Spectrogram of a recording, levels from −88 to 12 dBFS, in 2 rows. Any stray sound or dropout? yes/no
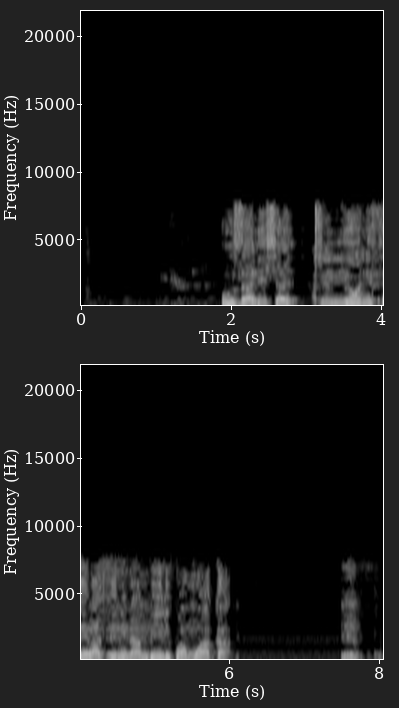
no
